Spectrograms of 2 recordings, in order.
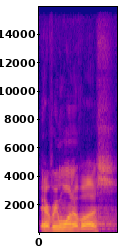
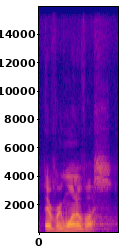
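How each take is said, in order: First: Louder, with ONE lifted and stressed in "Every one of us"; emphatic. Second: Said in the usual way. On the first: Acted. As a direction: stress "one" with a rising call.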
